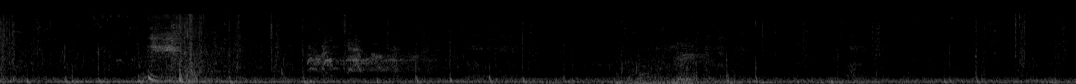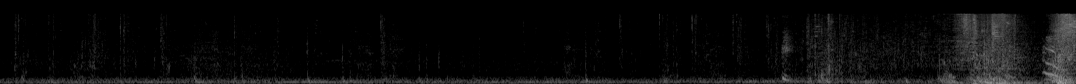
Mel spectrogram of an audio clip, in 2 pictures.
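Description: Armored footsteps clank on a stone floor.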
